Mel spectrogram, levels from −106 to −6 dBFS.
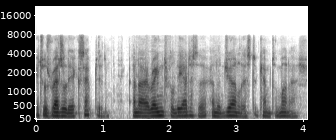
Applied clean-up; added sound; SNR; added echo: neural separator model SepFormer DNS4.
